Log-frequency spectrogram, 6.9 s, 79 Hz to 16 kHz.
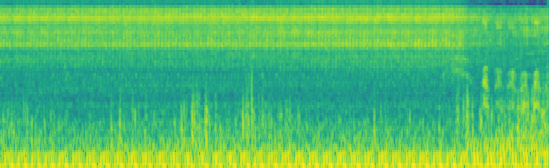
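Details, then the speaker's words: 2004 Subaru Impreza 2.5RS with SRS stainless exhaust and new timing belt: clean, smooth, deep exhaust tone with slight throatiness, no ticks, rattles or misses; healthy exhaust note. "It's got a nice clean, it's a clean sound. It's got a little bit of throatiness to it. It's just smooth and throaty with a nice clean, deep tone to it."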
